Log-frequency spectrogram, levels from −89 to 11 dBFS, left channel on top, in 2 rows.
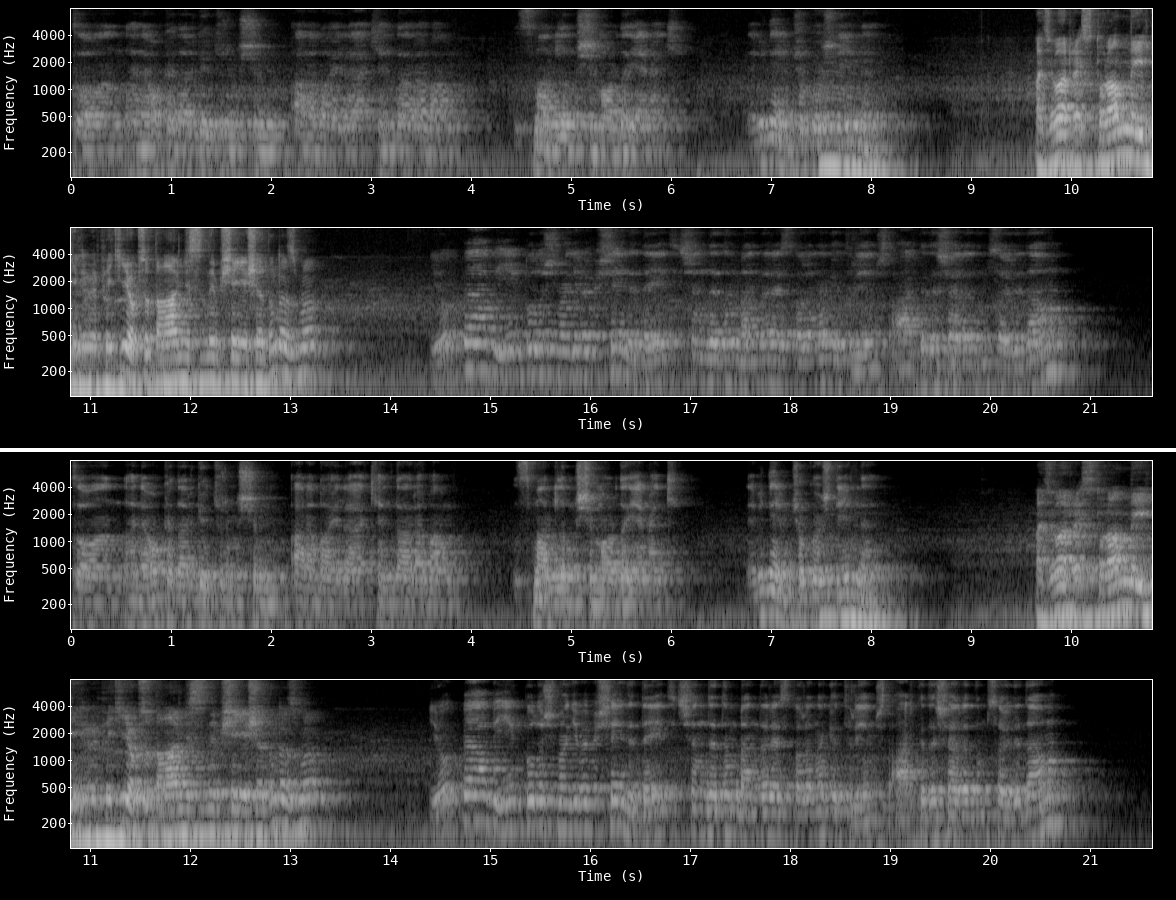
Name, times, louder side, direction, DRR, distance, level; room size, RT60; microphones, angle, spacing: voice 1, 0.0-3.9 4.4-6.1 6.7-8.0 14.4-20.6, right 1 dB, 55° right, 0.6 m, -34 dB
voice 2, 7.5-8.0 9.6-13.3, left 3 dB, 35° left, 0.3 m, -24 dB
3.6 x 3.3 x 3.5 m
head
